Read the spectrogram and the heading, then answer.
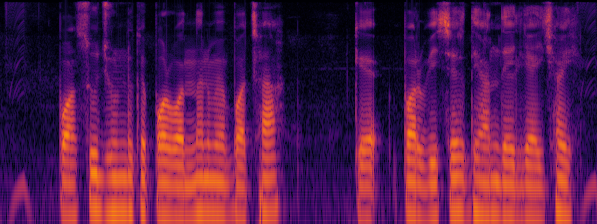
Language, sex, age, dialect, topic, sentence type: Magahi, male, 18-24, Western, agriculture, statement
